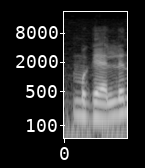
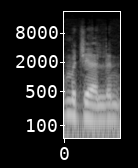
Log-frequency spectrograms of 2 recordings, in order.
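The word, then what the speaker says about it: Magellan: फ्रेडिनेंट मगेलन और मजेलन, इसकी दोनों प्रोनाउंसिएशंस ठीक हैं, ठीक है, हम इसमें इसको मगेलन यूज़ करेंगे।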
